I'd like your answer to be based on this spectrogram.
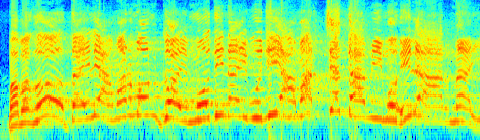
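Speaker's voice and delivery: very high, chanted exclamation; amazed daughter's outcry. Acted. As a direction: cry out to father in overjoyed wonder. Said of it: "মেয়েটা চমকে উঠছে".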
